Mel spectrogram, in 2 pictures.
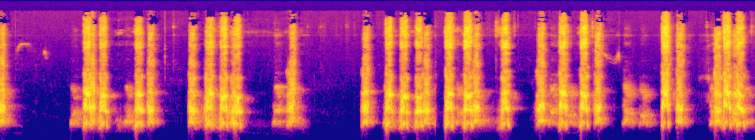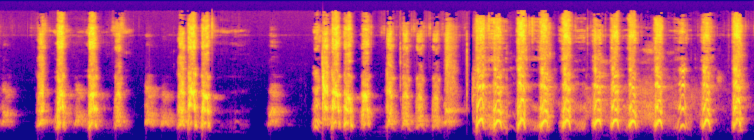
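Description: A dog barking in short runs of several barks each, separated by brief silences. Near the end the barks come faster and steadier, about two a second.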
